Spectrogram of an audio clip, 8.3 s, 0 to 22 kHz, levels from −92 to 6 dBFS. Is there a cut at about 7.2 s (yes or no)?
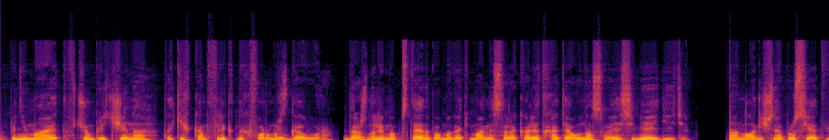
no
